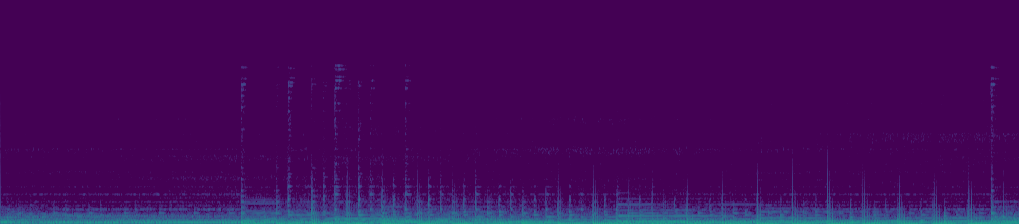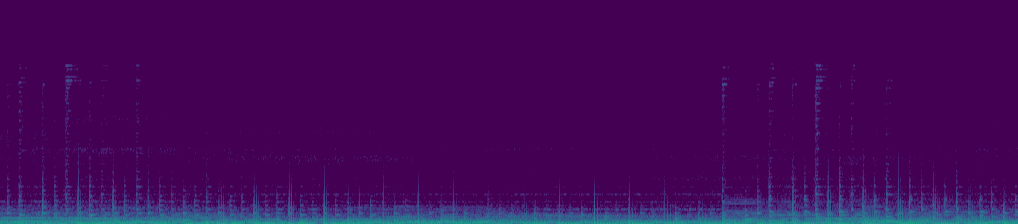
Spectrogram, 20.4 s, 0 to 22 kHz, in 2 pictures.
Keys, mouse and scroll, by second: 0.7 ctrl+middle click, 1.3 shift+middle click, 1.9 ctrl+middle click, 2.6 shift+middle click, 6.4 click, 10.8 click, 13.7 ctrl+middle click, 15.2 shift+middle click, 16.0 ctrl+middle click, 17.9 shift+middle click.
